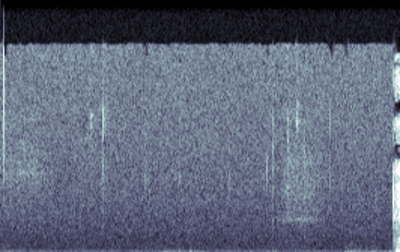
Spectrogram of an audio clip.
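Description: A few faint computer mouse clicks over low room tone, with a faint steady hum underneath.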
